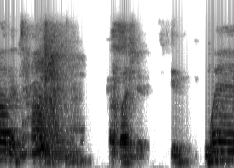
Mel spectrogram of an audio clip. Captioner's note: cough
